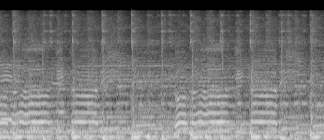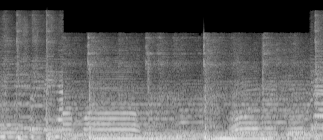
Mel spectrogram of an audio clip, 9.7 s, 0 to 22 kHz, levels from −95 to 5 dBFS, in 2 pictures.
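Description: From 5.80 s to 9.52 s the audio falls into a section at the wrong speed: it plays at 0.52 times its proper rate, so everything slows to about half pace and drops roughly ten semitones, turning deep and sluggish. Speed and pitch fall together, which sets it apart from a pitch shift or time-stretch, where one changes without the other. The likely cause is that section being played against the wrong clock.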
